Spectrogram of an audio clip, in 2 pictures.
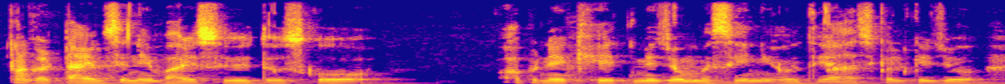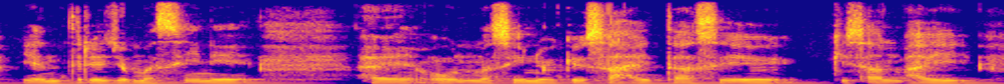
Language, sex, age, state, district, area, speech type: Hindi, male, 18-30, Uttar Pradesh, Jaunpur, rural, spontaneous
